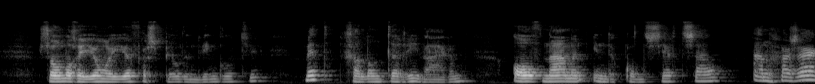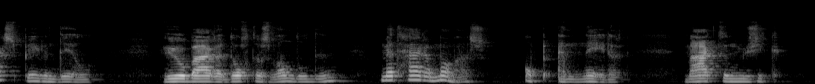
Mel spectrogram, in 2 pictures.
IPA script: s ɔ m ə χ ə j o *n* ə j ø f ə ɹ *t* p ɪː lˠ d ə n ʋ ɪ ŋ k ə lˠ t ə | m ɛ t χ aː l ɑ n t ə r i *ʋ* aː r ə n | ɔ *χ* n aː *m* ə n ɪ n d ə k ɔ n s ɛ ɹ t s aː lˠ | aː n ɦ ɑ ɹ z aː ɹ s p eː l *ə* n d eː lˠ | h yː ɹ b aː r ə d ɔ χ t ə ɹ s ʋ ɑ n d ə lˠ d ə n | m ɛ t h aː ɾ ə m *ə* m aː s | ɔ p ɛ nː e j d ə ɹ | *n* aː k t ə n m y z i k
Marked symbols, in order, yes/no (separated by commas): no, no, yes, no, yes, yes, no, no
